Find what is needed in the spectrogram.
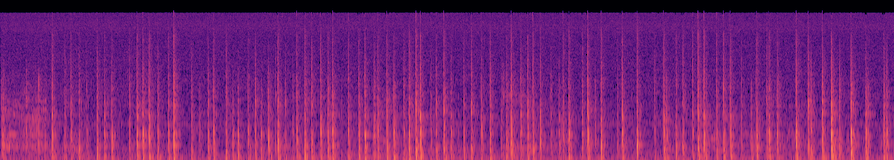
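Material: Plastic.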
